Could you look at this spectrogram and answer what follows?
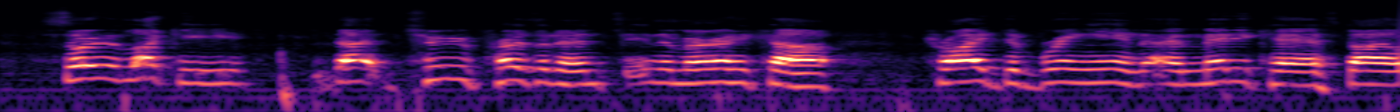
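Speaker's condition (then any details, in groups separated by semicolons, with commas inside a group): Cerebral palsy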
